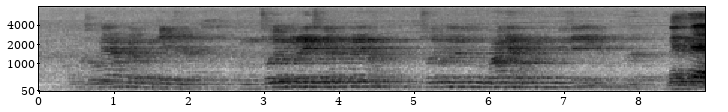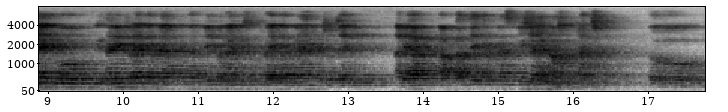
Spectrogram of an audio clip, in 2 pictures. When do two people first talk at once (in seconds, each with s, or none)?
none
